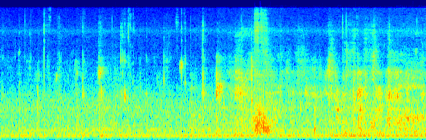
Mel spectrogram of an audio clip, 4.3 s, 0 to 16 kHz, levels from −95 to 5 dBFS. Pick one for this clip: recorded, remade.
recorded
